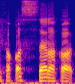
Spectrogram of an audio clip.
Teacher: هذا بالإدغام لأبي عمرو وهشام وحمزة الكسائي وخلف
